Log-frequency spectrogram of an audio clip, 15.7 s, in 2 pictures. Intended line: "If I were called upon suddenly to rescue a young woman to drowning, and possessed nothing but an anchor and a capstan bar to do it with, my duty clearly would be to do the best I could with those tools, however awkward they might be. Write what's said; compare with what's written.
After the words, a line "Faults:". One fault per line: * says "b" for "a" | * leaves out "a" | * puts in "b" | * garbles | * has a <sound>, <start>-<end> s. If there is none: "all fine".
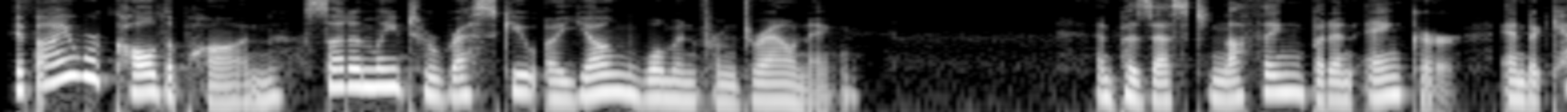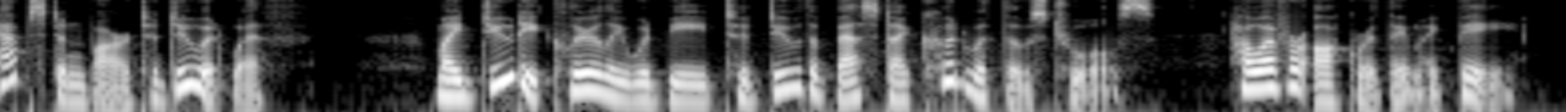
"If I were called upon suddenly to rescue a young woman from drowning, and possessed nothing but an anchor and a capstan bar to do it with, my duty clearly would be to do the best I could with those tools, however awkward they might be.
Faults:
* says "from" for "to"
